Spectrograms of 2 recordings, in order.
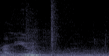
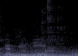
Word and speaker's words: Ramune: Ramune. Yes. Remune. Remune. Yeah, this and the con this is the E. Okay, the E, this slanted E makes an A.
